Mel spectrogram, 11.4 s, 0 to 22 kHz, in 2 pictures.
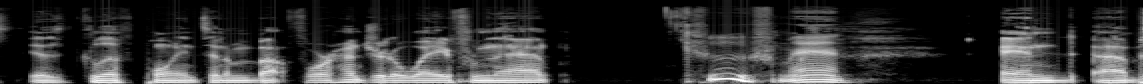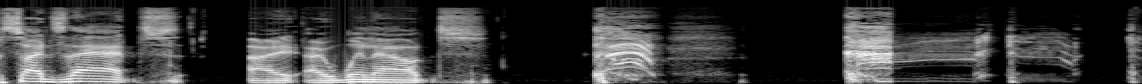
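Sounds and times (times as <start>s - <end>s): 
speech: 0.0s - 8.8s
harsh raspy coughs with wheezy tail: 8.7s - 9.4s, 10.0s - 11.4s.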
